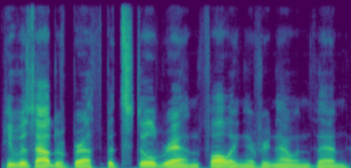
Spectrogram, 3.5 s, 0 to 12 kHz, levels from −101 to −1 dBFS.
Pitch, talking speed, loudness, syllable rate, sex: 120 Hz, 220 wpm, -17 LUFS, 4.8 syllables/s, male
